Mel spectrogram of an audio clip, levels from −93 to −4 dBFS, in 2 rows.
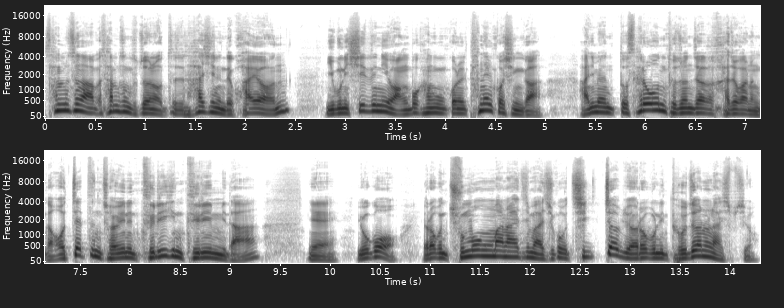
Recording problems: uneven, jittery; strongly; from 1 to 14 s

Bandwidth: 18 kHz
